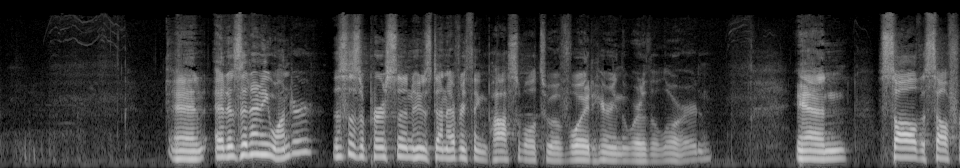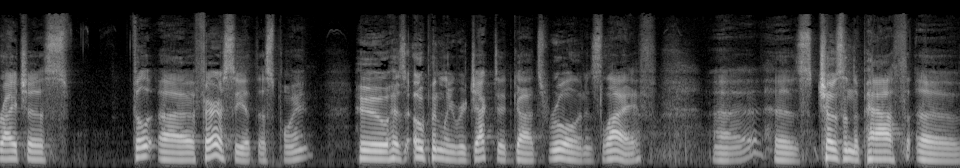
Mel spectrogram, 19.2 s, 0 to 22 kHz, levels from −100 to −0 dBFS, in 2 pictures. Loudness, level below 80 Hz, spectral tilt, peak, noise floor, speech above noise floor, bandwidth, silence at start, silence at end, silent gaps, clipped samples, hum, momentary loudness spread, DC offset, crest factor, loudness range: -28 LUFS; -72 dBFS; -4.5 dB/octave; -10 dBFS; -69 dBFS; 42 dB; 16.5 kHz; 1.65 s; 0 s; none; under 0.1%; none; 12 LU; under 0.1%; 18 dB; 4 LU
